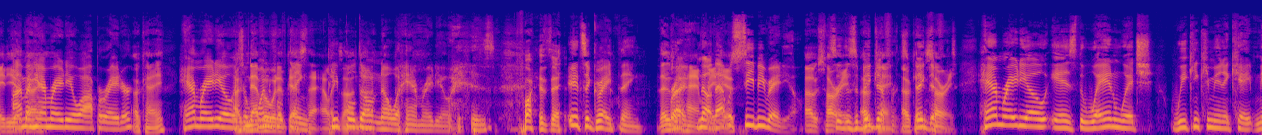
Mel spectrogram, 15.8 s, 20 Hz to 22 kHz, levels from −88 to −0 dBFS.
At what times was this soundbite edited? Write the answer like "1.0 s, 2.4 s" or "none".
8.2 s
